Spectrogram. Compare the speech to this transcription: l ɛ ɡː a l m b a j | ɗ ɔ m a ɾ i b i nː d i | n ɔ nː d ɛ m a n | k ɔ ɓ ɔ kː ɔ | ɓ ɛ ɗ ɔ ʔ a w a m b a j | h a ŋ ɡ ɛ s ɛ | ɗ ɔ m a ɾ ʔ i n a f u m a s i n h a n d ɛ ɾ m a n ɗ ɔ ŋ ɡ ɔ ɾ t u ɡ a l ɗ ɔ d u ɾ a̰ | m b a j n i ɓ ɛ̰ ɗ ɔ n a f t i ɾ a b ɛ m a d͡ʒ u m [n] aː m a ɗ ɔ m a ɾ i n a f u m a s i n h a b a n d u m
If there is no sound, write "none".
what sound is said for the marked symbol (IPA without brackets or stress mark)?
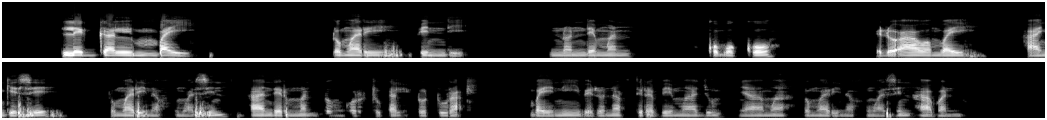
ɲ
